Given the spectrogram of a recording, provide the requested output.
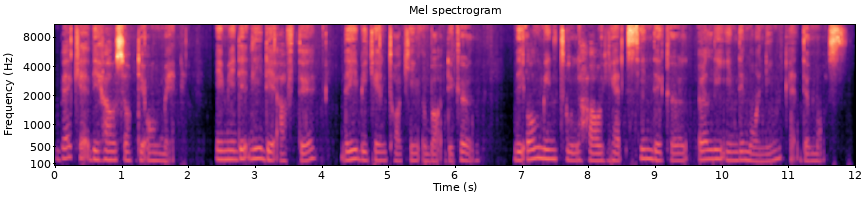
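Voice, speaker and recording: A female narrator delivers scripted lines for a play. Her voice is dark-toned and of medium pitch, over a faint background noise. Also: fairly even intonation, measured pace, rough recording.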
